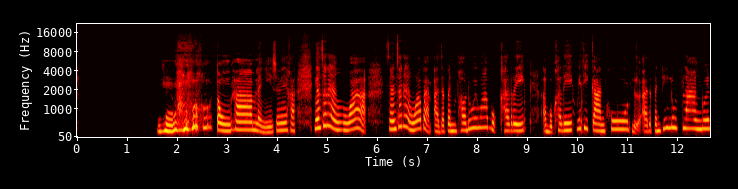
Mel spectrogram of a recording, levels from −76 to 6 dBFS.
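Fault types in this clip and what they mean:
call audio freeze: 5.21 to 5.34 s, a 106 ms fading buzz or hiss, likely from late packets draining the jitter buffer; the sound then resumes with nothing lost.
jitter buffer speed-up: 10.02 to 11.04 s, the receiver trims around 70 ms of surplus delay in short pitch-period cuts, so speech runs at 107% speed, same pitch.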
